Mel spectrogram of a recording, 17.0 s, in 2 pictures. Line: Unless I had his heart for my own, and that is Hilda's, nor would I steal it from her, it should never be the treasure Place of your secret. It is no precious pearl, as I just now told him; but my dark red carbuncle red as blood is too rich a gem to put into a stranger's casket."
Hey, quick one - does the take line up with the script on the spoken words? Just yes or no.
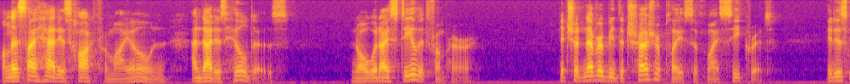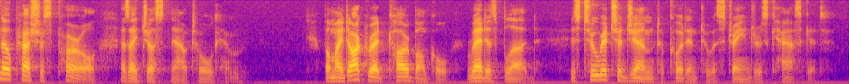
no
